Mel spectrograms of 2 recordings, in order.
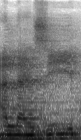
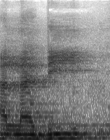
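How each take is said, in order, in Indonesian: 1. Konsonan tengahnya bunyi z biasa. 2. Konsonan tengahnya bunyi th yang lembut. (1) "bukan allazi"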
